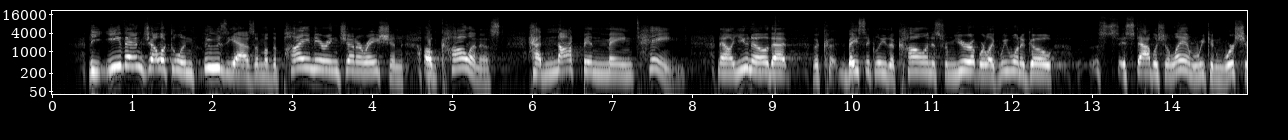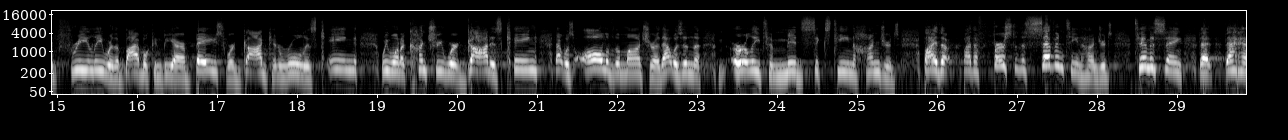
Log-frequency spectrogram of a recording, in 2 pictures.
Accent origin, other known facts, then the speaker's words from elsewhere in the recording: United States; I can only speak as an American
